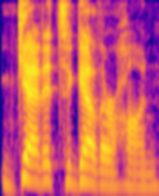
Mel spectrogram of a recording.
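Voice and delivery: put-on snapping, snappy tone. Retelling how a bartender snapped at a friend: imitating someone snapping. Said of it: "snaps and she's like".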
